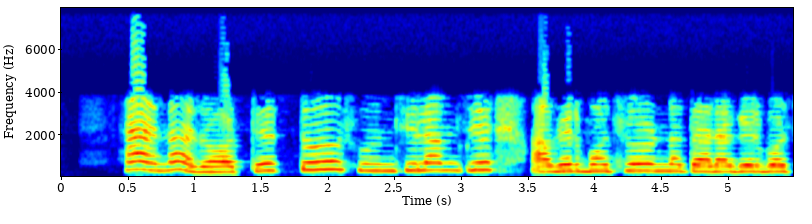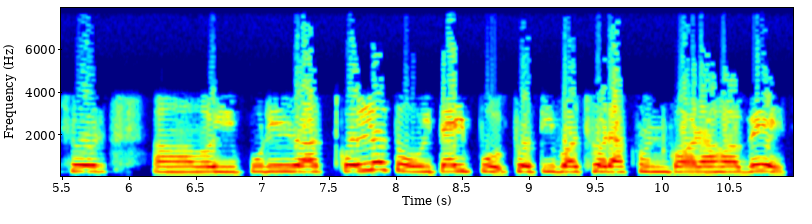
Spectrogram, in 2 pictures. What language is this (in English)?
Bangla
